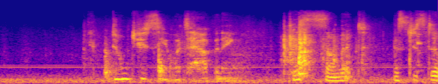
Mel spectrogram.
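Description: A woman speaks urgently, close by.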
